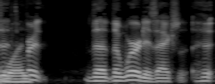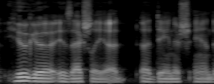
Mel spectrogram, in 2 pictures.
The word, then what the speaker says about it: hygge: but in Sweden, they have a thing called hygge, which Brett maybe hygge, I believe, Hygge. Yeah, okay, that's right. Yeah, it might be pronounced.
